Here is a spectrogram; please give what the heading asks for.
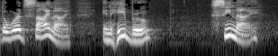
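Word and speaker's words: סיני: you know that the word Sinai in Hebrew sini it's pronounced is related according to the talud to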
